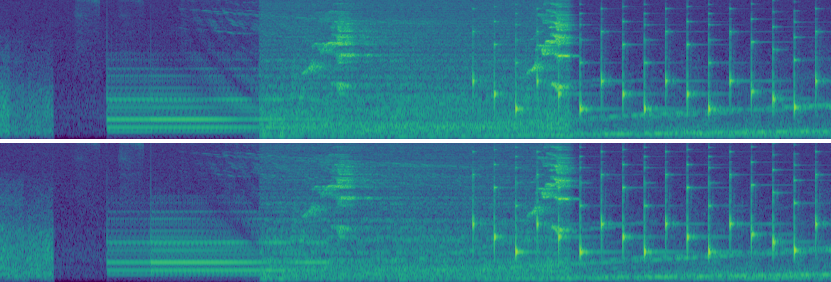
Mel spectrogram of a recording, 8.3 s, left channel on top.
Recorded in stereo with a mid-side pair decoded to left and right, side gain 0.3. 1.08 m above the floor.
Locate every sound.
2.6 s a bird: 65° left, 1.4 m
4.7 s a ringtone: 5° right, 1.3 m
